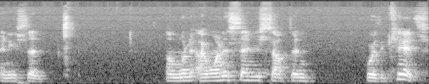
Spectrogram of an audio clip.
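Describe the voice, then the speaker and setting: A woman with a Philadelphia accent and a very deep, low pitch, at a fairly quick pace with fairly even intonation. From Philadelphia, US. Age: 80s+. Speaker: elderly mother interviewed by her daughter. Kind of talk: family oral-history interview. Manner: halting, many repetitions and false starts.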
